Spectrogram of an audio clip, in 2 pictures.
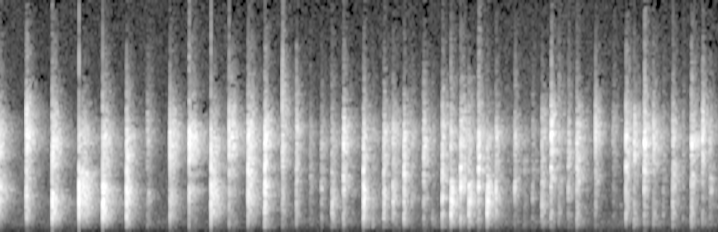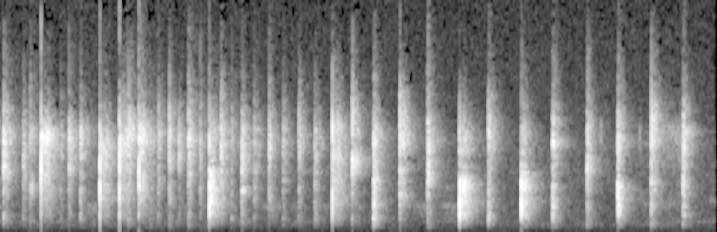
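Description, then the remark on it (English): Sharp hand claps come in a quick, dense stream with no voices, then thin out into slower, evenly spaced claps near the end. “After a while when you clap.”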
